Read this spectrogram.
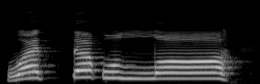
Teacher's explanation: وقف کی صورت میں ہا ساکن ہو جائے گا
